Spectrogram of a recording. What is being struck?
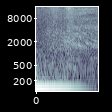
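Nothing is struck.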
